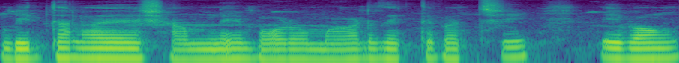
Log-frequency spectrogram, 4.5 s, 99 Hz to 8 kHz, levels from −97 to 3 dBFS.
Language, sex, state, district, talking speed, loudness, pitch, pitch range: Bengali, male, West Bengal, Malda, 95 wpm, -17 LUFS, 135 Hz, 130-140 Hz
